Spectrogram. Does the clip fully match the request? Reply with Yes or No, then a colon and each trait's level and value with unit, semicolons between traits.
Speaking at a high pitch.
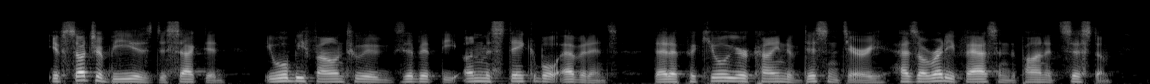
No: low, 130 Hz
